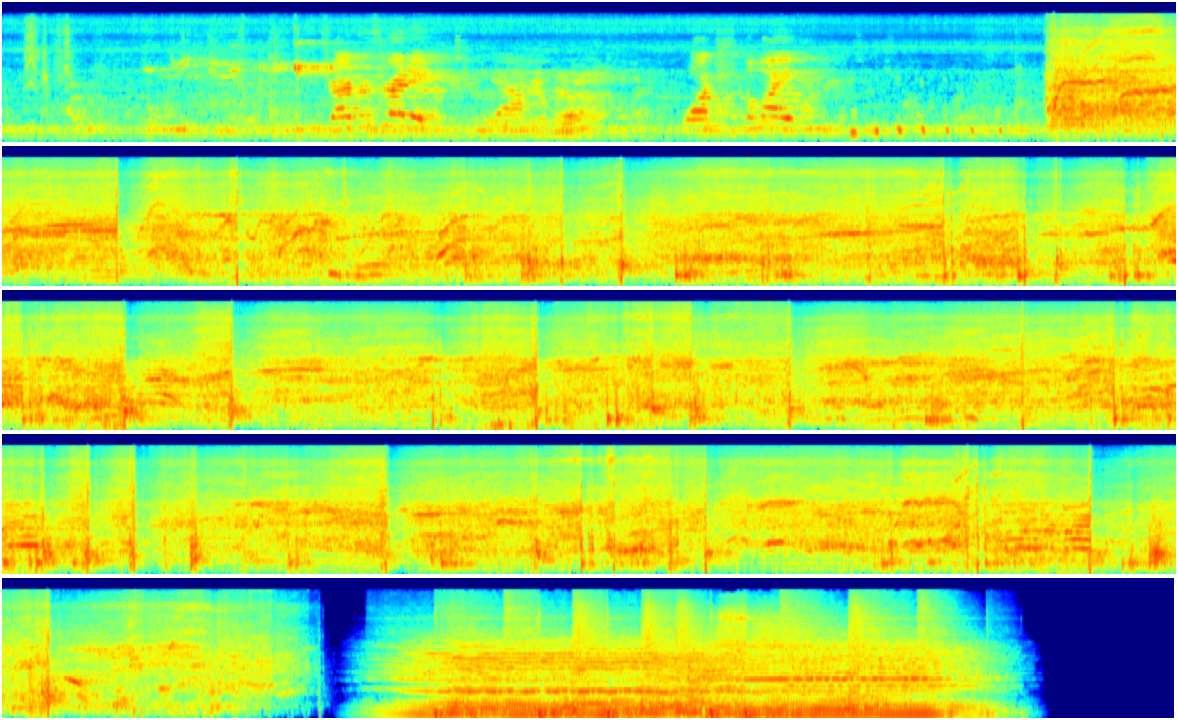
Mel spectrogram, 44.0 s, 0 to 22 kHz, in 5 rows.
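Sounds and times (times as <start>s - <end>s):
model car motors whining: 7.8s - 37.6s.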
